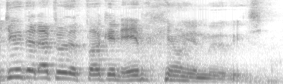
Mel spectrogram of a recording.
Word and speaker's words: Evangelion: How do you pronounce Evangelion? – Evangelion.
